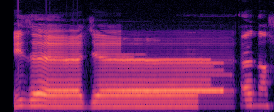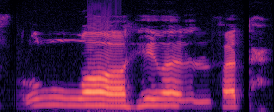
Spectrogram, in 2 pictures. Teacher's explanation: اذا الف مدہ ہے، 1 الف کے برابر کھینچ کر پڑھیں گے۔ جاء مد متصل ہے، 5 سیکنڈ 5 الف کے برابر اس کو کھینچ کر پڑھنا ہے۔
